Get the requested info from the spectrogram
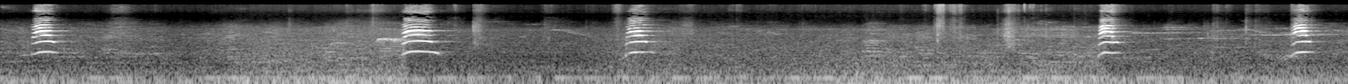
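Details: Night feeding time brings a string of cat meows, each a clear, rising-then-falling harmonic cry, spaced several seconds apart with quieter calls between, against a constant low hum and faint clicks.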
